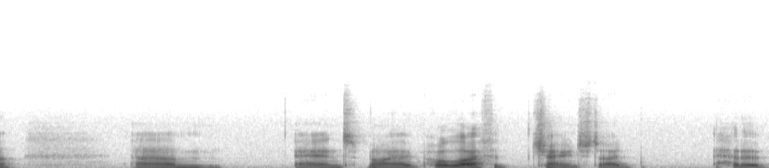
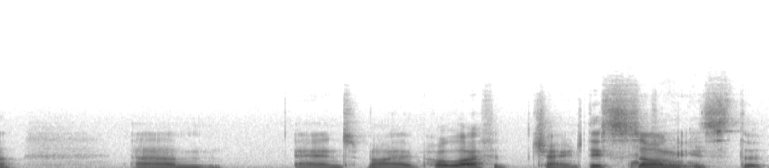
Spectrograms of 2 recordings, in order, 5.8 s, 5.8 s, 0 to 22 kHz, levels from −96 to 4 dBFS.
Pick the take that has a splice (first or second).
second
